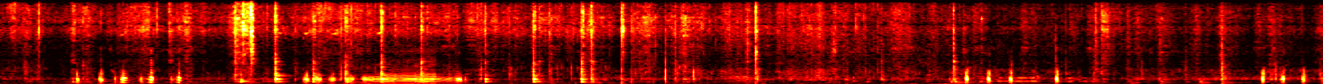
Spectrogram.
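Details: Chickens pecking at feed, bursts of dry clicking taps throughout, one drawn-out nasal cluck in the middle and a few short clucks later on.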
